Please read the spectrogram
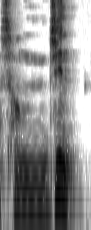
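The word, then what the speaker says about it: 星辰: 그 다음에 성진. 자, 요 성은 별성자에, 별성이니까 별진자로 해야 되겠죠? 왜냐하면 여기 별성 그랬으니까, 별진이라고 읽어야 되겠죠. 그래서 성진이라고 읽어야 됩니다.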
